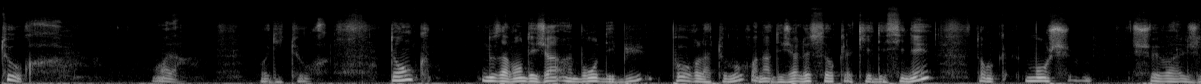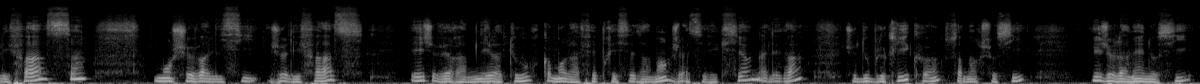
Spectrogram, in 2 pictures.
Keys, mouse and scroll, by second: 0.0-1.5 typing, 9.9 click, 11.4 space, 13.7 click, 14.6 space, 15.3-15.9 scroll down 2, 16.1-16.9 right drag, 18.6 click, 19.9 click, 20.5 click, 21.4 click, 23.1-24.0 drag.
